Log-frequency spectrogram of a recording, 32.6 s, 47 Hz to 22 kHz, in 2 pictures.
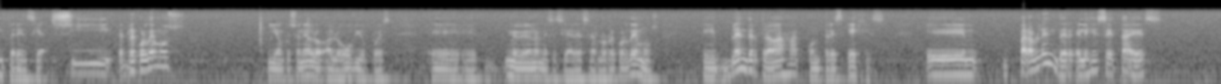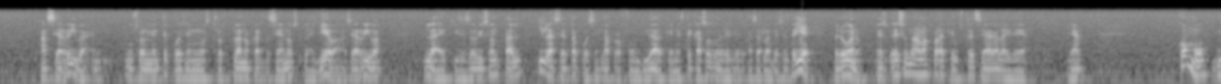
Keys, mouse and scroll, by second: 1.1-2.6 middle drag, 2.7 scroll up 1, 3.8-6.6 shift+middle drag, 28.9-30.9 drag, 31.1 scroll up 1, 31.9-32.5 drag.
